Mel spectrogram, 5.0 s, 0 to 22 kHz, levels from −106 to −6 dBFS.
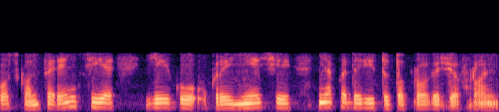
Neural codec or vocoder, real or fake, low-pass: codec, 16 kHz, 16 kbps, FunCodec, trained on Chinese and English, 50 frames a second; fake; 3.6 kHz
